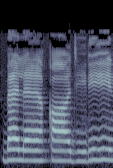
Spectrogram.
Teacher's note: هنا مد طبيعي ما تمديش فوق حركتين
